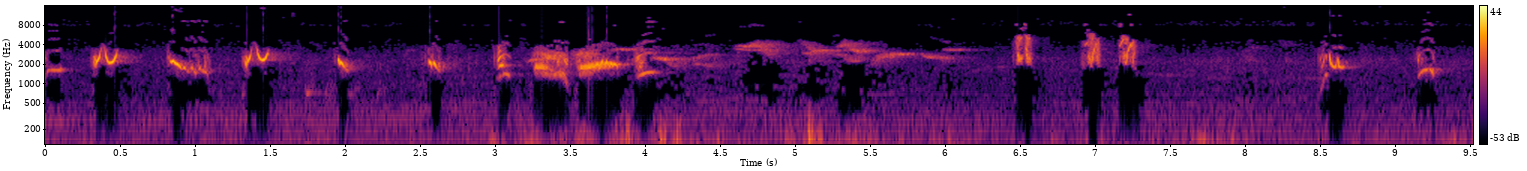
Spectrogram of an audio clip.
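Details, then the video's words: Loud, clear leafbird lure for bird trapping: spaced, bright chirped notes around a second apart, a brief tangled warbling phrase in the middle, then sharp high clipped notes. "suara pemikat burung murai daun||suara jernih dan volume keras."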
